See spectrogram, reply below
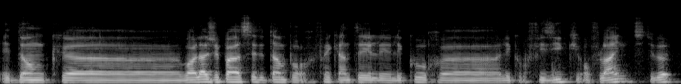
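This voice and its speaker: A young man with a Russian accent, speaking French as a second language. His low voice moves in halting bursts, full of restarts and repeated words, as he answers in a relaxed interview. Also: highs cut off. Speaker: interviewee, former student. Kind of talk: casual testimonial interview.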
